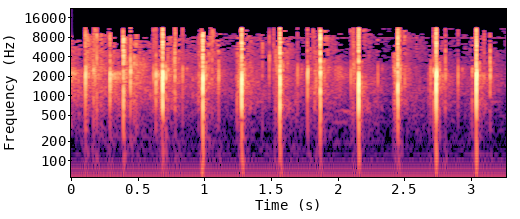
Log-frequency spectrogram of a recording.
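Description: A brief, sparse round of applause: a handful of crisp claps landing in a steady, even rhythm at moderate loudness, with no voices over them.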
